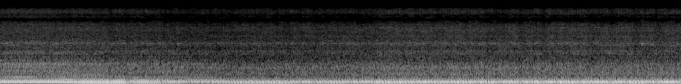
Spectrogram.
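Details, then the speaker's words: Honda CB700SC Nighthawk inline-four at idle after carb cleaning (pilots clogged, wouldn't run without choke), old gas drained, fresh non-ethanol fuel, 4-into-1 exhaust, no airbox, throttle cables unhooked; steady deep burble, even idle after brief blip, no misses; normal idle. "I just want to see how it runs as is without this stupid bulky airbox thing, which is a pain in the butt to get on with these the old air boots and line up properly and all that jazz."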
